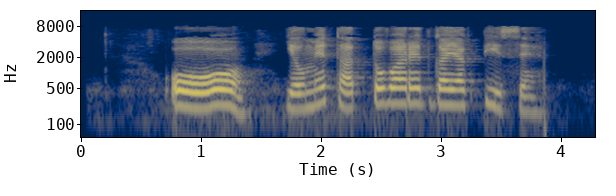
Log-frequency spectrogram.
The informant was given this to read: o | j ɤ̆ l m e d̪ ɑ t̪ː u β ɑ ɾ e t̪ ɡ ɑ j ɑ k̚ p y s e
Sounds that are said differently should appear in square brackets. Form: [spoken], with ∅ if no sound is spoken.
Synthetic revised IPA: o | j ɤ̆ l m e [t̪] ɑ t̪ː [o] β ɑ ɾ e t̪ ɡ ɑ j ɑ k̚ p [i] s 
